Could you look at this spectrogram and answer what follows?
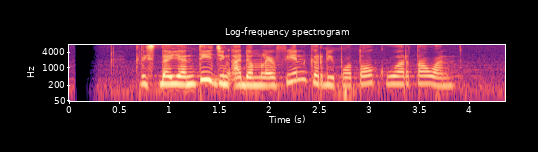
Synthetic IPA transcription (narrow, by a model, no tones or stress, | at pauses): kɾisdajant̪id͡ʒɨŋʔadamlɛfinkɨrdipɔt̪ɔkuwart̪awan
